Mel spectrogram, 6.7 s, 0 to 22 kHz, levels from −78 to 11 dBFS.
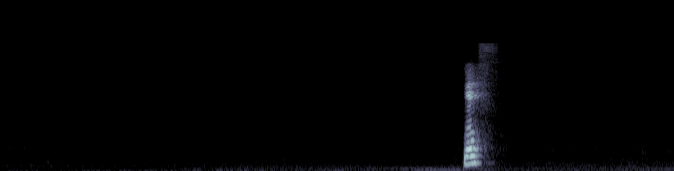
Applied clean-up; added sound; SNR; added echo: neural mask model DeepFilterNet 3.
